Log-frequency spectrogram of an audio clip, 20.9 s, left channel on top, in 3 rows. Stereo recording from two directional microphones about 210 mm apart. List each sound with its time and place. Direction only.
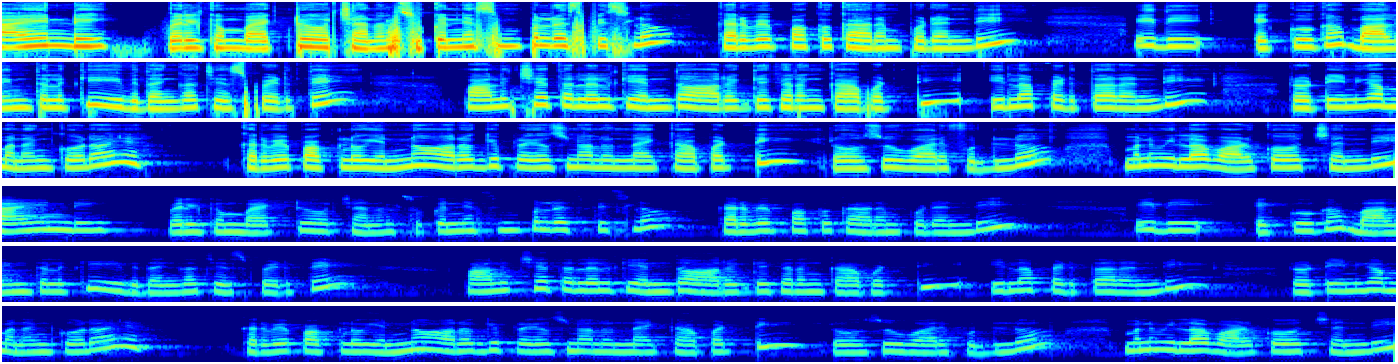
0.0 s a woman's voice: 60° left (ahead or behind); by 20.8 s 40° left (ahead or behind)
